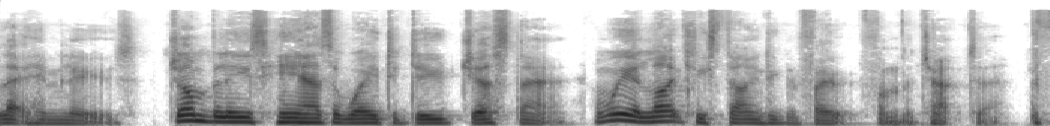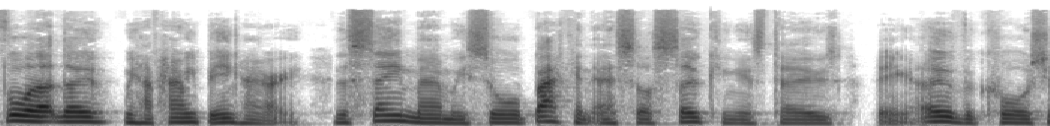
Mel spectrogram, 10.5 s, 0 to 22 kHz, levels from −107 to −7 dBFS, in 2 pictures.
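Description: At 3.93 to 3.95 s the speech skips ahead: about a second and a half of audio never plays, and the two sides are butted together with no fill. A listener hears an abrupt jump. On a waveform the envelope changes shape instantly at the join. On a spectrogram the formant tracks break off and restart abruptly, with no silent gap between them.

Jitter buffer speed-up follows in three stretches as the receiver drains the backlog by cutting out pitch-period-sized pieces. From 4.09 to 4.51 s playback runs at 107%, shedding a few tens of milliseconds. From 5.07 to 6.54 s it runs at 137%, removing roughly half a second, and sounds clearly rushed at unchanged pitch. From 6.94 to 8.46 s it is back to 107%, losing about a tenth of a second. A spectrogram shows compressed syllables with harmonics at their normal spacing. The waveform shows periods spliced seamlessly.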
